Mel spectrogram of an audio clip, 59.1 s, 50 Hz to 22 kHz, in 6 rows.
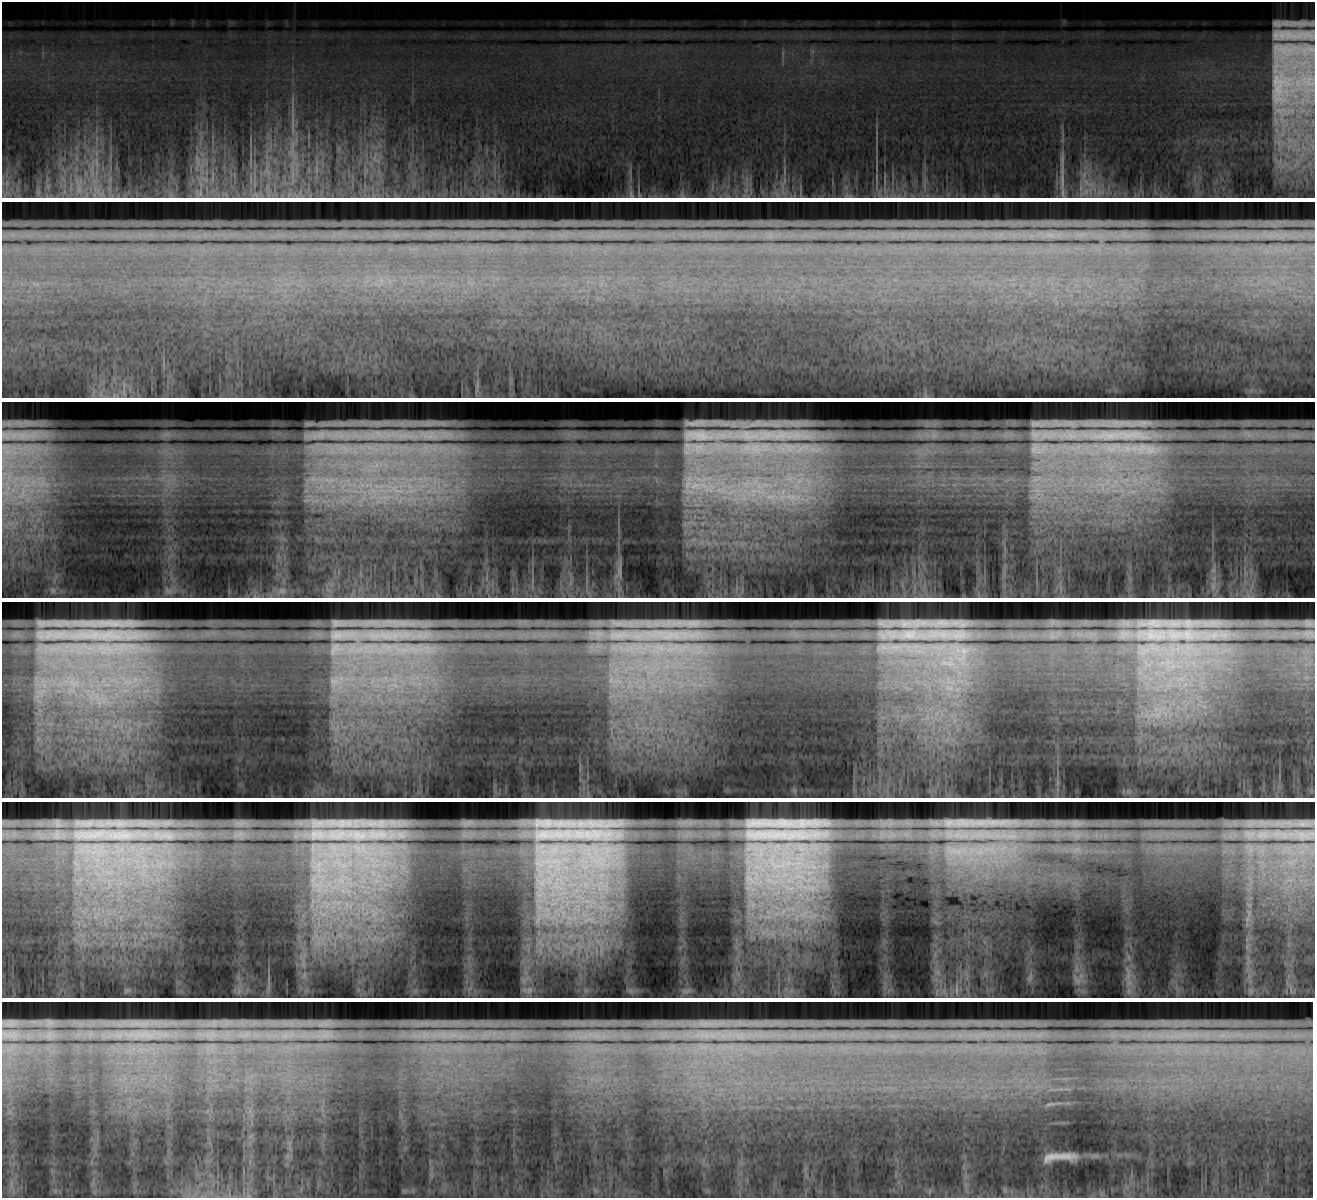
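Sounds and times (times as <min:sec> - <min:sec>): steam locomotive hissing: 0:09.5 - 0:59.0
steam locomotive chuffing: 0:09.6 - 0:59.0.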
